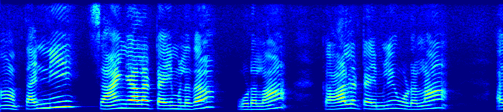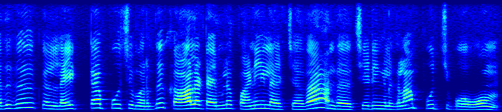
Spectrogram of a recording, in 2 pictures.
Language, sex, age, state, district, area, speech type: Tamil, female, 45-60, Tamil Nadu, Tiruvannamalai, rural, spontaneous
